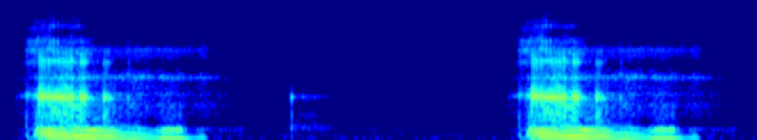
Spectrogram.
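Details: Sleeping and snoring: two long, rattling snores about five seconds apart, with quiet breathing between them.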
